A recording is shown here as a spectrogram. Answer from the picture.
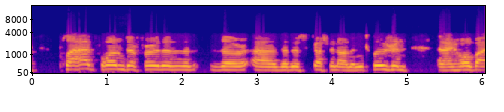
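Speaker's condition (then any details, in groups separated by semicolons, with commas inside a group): Spastic quadriplegic cerebral palsy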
